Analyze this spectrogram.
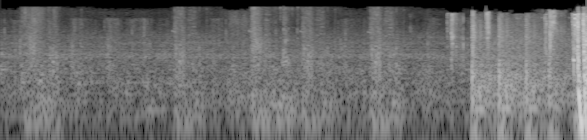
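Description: Footsteps clatter on wooden planks.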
